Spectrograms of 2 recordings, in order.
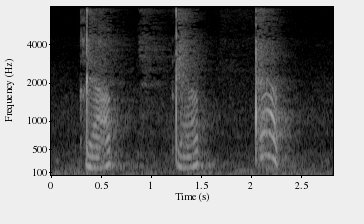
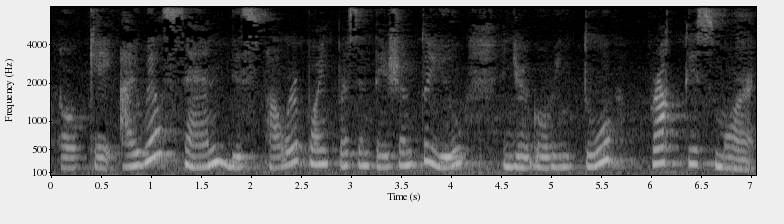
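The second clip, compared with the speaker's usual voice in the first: usual speaking voice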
